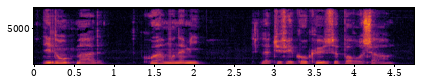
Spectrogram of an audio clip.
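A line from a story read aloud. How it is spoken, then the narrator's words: Disdainful murmur. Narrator (French): Elle murmura dédaigneuse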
